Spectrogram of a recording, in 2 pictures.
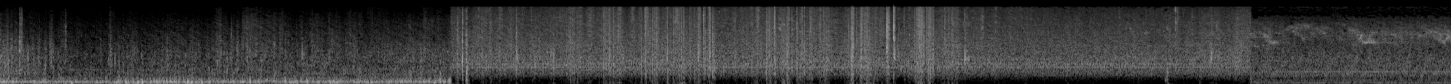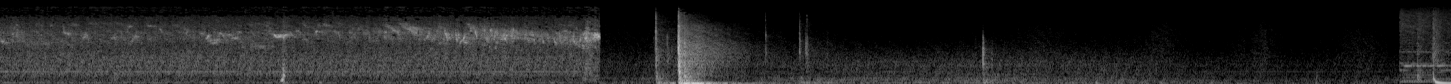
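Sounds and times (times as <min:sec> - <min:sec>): steady hiss: 0:04.4 - 0:13.0
birds chirping: 0:10.6 - 0:20.6.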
